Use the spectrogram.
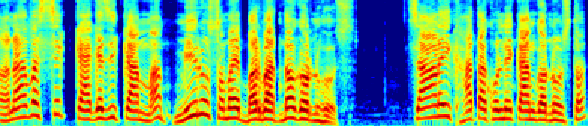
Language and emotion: Nepali, angry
